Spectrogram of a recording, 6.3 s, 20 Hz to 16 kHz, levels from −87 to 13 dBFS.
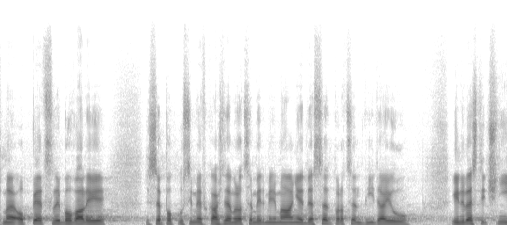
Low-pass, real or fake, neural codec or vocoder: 14.4 kHz; fake; autoencoder, 48 kHz, 128 numbers a frame, DAC-VAE, trained on Japanese speech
